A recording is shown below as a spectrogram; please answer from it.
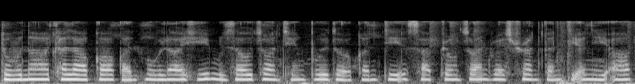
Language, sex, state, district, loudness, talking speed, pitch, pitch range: Mizo, female, Mizoram, Aizawl, -13 LUFS, 200 wpm, 225 Hz, 220-230 Hz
